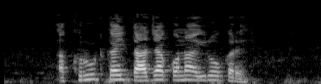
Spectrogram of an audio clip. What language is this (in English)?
Gurgula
